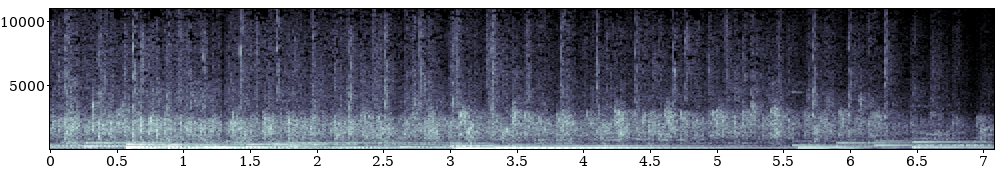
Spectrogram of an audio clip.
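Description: A church audience applauds the Lord for a sister of the church, clapping steadily throughout, a dense crackle of many hands that holds for several seconds, with sustained keyboard chords shifting beneath it and no one speaking.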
